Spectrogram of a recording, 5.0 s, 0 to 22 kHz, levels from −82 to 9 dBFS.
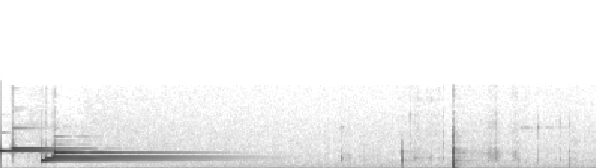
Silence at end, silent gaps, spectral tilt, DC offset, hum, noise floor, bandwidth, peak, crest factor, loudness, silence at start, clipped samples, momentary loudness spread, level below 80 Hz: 1.15 s; none; -4 dB/octave; under 0.1%; none; -54 dBFS; 11.5 kHz; -4 dBFS; 22 dB; -21 LUFS; 0 s; under 0.1%; 26 LU; -54 dBFS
